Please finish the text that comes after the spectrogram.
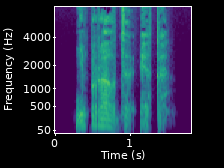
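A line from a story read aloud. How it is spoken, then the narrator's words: Hoarse and quiet. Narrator (Russian): хрипло и тихо произнес Пашка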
